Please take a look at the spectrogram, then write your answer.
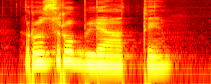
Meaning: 1. to develop, to elaborate, to work out, to work up 2. to exploit, to work (:mine, deposit)
- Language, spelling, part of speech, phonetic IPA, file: Ukrainian, розробляти, verb, [rɔzrɔˈblʲate], Uk-розробляти.ogg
